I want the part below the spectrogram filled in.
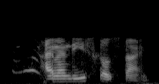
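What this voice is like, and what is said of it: Slight Jamaican accent. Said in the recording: “Jamaicans ... Detected a slight accent.”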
